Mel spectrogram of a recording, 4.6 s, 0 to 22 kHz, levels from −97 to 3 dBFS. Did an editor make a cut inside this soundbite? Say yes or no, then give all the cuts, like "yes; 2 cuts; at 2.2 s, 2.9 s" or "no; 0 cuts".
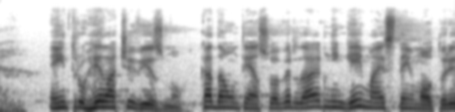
yes; 1 cut; at 3.2 s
